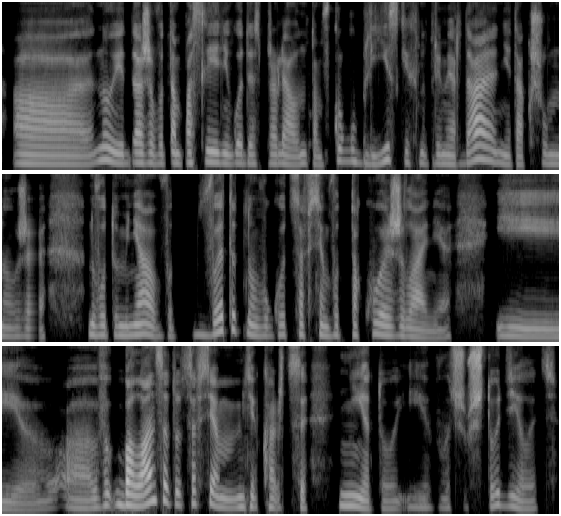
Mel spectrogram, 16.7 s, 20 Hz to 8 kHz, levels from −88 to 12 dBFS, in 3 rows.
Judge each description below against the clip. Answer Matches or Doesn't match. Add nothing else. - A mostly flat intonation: Doesn't match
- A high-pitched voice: Doesn't match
